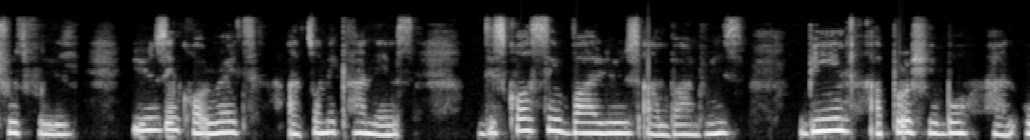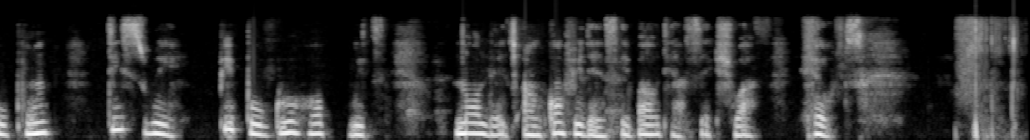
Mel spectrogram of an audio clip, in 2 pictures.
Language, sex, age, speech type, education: Nigerian Pidgin, female, 15-29, spontaneous, tertiary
